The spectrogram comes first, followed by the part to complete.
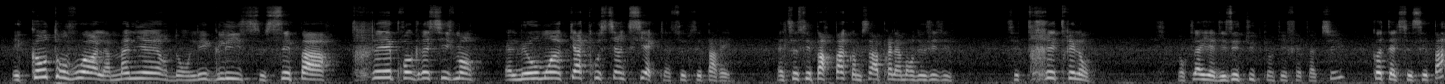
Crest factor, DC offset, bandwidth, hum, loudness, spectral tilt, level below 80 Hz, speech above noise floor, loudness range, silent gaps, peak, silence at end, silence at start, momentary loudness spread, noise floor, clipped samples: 20 dB; under 0.1%; 16.5 kHz; none; -24 LUFS; -4 dB/octave; -52 dBFS; 25 dB; 5 LU; none; -4 dBFS; 0 s; 0.1 s; 15 LU; -49 dBFS; under 0.1%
